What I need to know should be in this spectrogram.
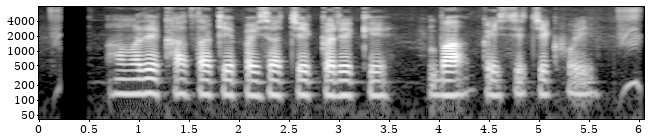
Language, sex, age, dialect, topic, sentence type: Bhojpuri, male, 18-24, Western, banking, question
